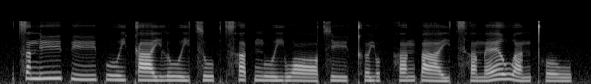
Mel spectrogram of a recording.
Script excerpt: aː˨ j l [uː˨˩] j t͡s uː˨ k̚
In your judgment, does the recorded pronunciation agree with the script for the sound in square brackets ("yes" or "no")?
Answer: yes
